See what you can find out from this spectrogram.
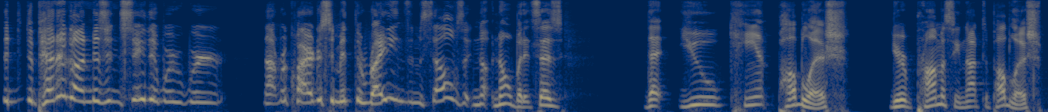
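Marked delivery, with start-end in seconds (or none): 0.1-7.8 heated protest. Real, not acted. Heated argument over the agreement.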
